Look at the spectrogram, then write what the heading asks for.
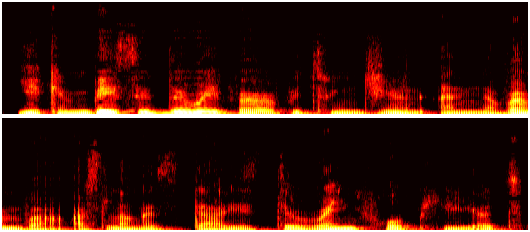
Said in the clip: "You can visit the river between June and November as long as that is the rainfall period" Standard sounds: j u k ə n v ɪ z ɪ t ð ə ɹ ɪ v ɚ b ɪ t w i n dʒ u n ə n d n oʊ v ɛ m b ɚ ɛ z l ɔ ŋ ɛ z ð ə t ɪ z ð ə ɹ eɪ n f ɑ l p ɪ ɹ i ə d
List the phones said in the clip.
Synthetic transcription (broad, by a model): j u k ə n b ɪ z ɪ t ð ə ɹ ɪ v ɚ b ɪ t w i n dʒ u n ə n n oʊ v ɛ m b ɚ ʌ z l ɔ ŋ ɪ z ð ə t ɪ z ð ə ɹ eɪ n f ɑ l p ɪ ɹ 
